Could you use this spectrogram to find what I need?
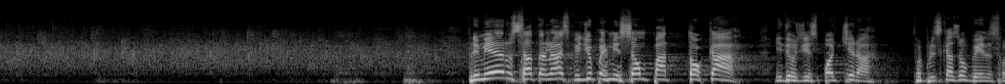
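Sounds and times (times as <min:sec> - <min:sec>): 
audience applause: 0:00.0 - 0:04.8
speech: 0:04.0 - 0:10.0.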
